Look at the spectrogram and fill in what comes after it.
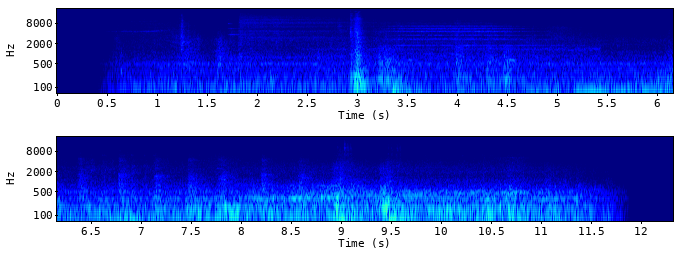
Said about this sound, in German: Die Straßenbahn.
